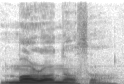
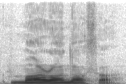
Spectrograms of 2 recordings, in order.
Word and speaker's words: Maranatha: So the word I would recommend is the word Maranatha. It's an ancient Christian prayer in the language that Jesus spoke. It means, "Come, Lord." And the word is Maranatha. 4 syllables, Ma-ra-na-tha.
